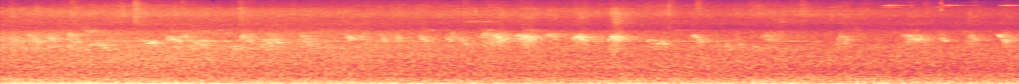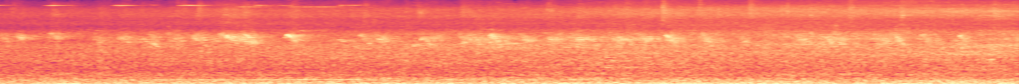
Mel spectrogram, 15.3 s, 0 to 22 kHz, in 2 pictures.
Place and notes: Zhongshan S. Rd., Zhongzheng Dist., Taipei City - Roadside
Roadside, Traffic sounds coming and going, Birds, (Sound and Taiwan -Taiwan SoundMap project/SoundMap20121129-11), Binaural recordings, Sony PCM D50 + Soundman OKM II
